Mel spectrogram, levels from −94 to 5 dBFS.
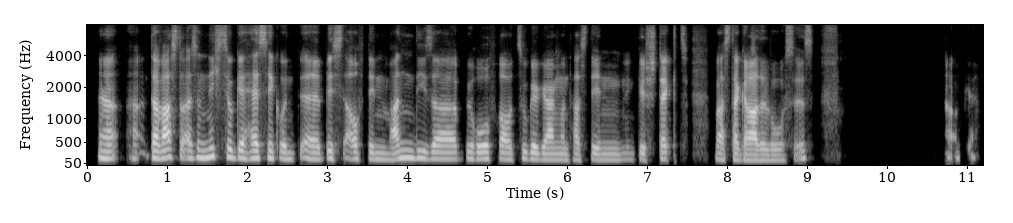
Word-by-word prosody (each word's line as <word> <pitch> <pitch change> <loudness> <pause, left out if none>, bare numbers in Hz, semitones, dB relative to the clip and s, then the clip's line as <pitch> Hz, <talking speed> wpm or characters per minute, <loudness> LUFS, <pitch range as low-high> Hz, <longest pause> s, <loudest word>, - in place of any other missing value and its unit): Ja, 150 -1 +2 0.2
ja - - -8
da 155 -4 +6
warst 175 +2 +6
du 170 - +1
also 165 +1 0
nicht 185 +4 +1
so 175 -2 +1
gehässig 155 -1 +2
und, 140 -2 -3
äh, 140 -4 +1
bist 155 -2 -2
auf 145 0 -1
den 135 -2 -4
Mann 150 +6 +1
dieser 140 -3 0
Bürofrau 140 -1 -1
zugegangen 130 -4 0
und 120 -1 -7
hast 125 +2 -6
dem 125 0 -6
gesteckt, 130 -2 -2 0.3
was - - -2
da - - +4
gerade 115 0 +5
los 115 0 -6
ist? 155 +1 -7 1.7
Ah, - - -7
okay. - - -15
140 Hz, 155 wpm, -19 LUFS, 125-155 Hz, 1.7 s, da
